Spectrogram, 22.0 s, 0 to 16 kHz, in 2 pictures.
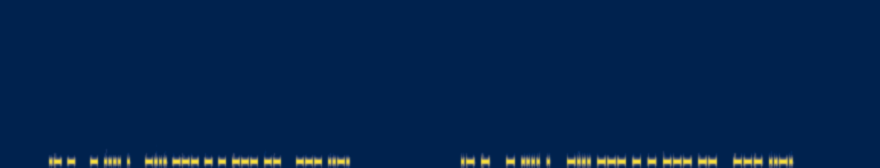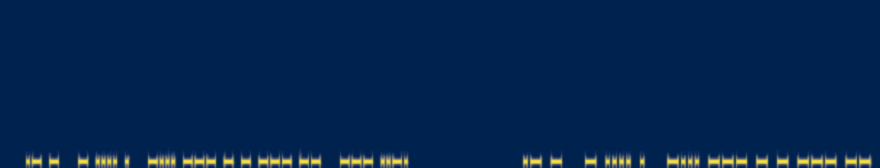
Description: Morse code, heard as a keyed tone, about 35 wpm, 700 Hz. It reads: AT THE BOTTOM OF AT THE BOTTOM OF AT THE BOTTOM OF AT THE BOTTOM
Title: Speed-Racing - Sets of 4 Words 28wpm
